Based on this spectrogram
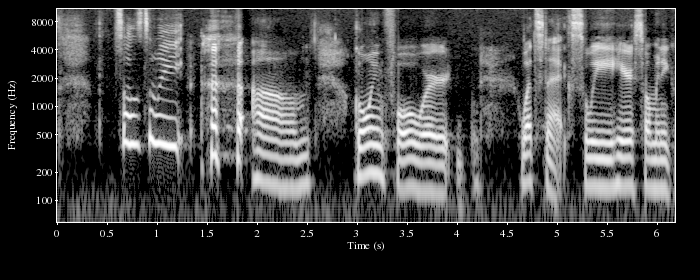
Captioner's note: laughter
